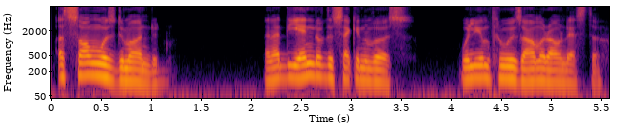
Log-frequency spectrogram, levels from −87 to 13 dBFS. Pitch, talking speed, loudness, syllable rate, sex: 125 Hz, 195 wpm, -17 LUFS, 6.1 syllables/s, male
